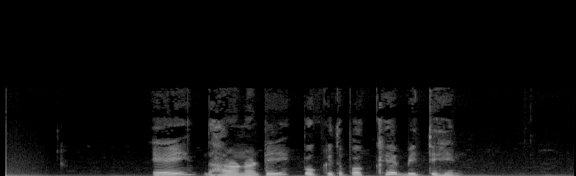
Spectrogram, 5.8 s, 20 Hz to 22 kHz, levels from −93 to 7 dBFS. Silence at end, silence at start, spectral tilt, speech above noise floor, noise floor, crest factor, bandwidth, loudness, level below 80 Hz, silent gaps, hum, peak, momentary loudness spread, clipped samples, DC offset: 0.15 s; 0.05 s; -7 dB/octave; 31 dB; -59 dBFS; 20 dB; 11.5 kHz; -29 LUFS; -50 dBFS; none; none; -12 dBFS; 9 LU; under 0.1%; under 0.1%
